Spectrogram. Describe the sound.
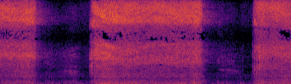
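A voice imitates an aerosol spray with sharp, bright hissing bursts, three spurts of varying length separated by brief pauses, fairly loud with no other talk.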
